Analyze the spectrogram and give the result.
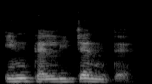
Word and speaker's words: intelligente: No, the word for intelligent is intelligente. Intelligente. We have two L's there and we pronounce them both.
